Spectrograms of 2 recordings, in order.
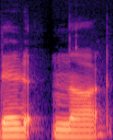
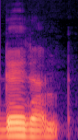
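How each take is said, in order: First: It is said as two separate full words. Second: It is said as one short contracted word. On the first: "These two word did not" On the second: "Then you pronounce like that one word didn't"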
